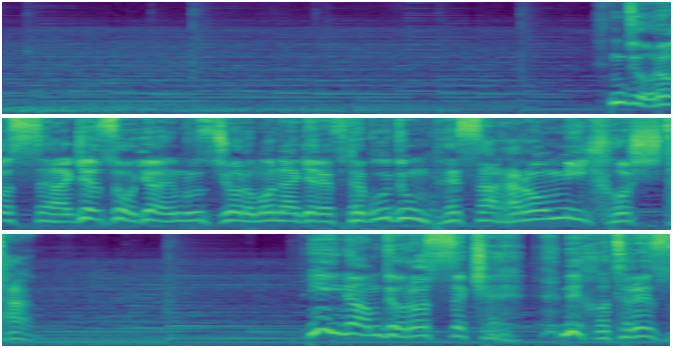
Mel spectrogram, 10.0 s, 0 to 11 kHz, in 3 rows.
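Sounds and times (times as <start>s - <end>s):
soft sustained background score: 0.0s - 10.0s.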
